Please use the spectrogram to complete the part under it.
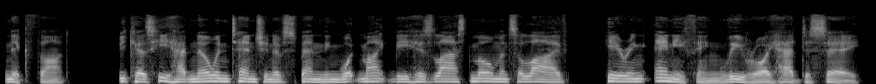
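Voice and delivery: ordinary delivery

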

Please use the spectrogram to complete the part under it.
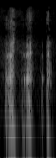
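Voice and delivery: short unvoiced chuckle; quick breathy laugh. A narrator's reading. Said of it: "Ironheart laughed".

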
